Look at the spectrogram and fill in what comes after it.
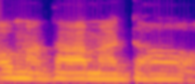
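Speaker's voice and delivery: acted crying voice. Retelling driving away from work after leaving in tears: retelling own crying. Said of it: "I'm crying".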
